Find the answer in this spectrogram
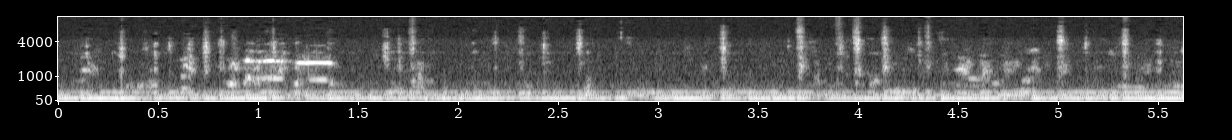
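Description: Close-up eating sounds: chewing and wet mouth clicks and smacks as grilled street-food skewers are eaten, irregular and frequent, over a steady low electrical hum. A brief high chirp sounds about a second in.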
